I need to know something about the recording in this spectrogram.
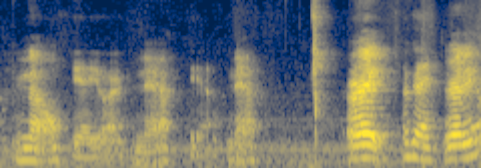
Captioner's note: hand smooch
